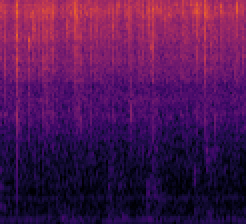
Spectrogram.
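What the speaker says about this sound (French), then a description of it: "il nous reste sur le fourneau notre magret qui est en train de cuire, pas trop fort." Soft, continuous crackling and sizzling of duck breast (magret) frying gently over low heat on a stovetop, close and quiet.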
